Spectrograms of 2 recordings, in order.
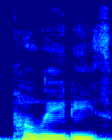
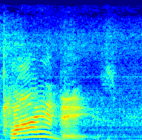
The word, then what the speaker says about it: Pleiades: Well, it says, or can you I would pronounce it Pallades, but wow. lose the sweet influences of Pleiades?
